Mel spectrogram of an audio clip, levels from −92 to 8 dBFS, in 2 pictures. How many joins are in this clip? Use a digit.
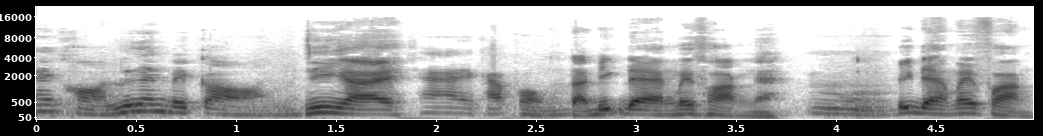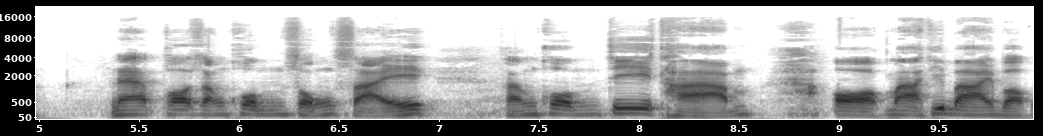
0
